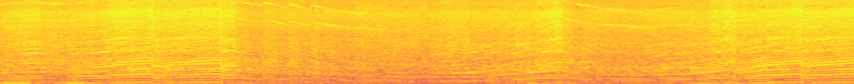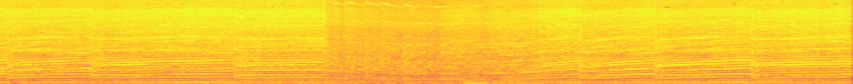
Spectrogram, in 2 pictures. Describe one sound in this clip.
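A racing car engine screams at high revs, rising in pitch and dropping with each quick gear change.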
